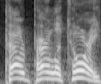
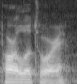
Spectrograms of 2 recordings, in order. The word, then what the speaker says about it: Parlatore: Fisher Broyles from newsmax New York Timothy parallel parallel Tory Timothy I apologize if I mangled your last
